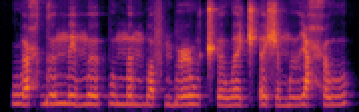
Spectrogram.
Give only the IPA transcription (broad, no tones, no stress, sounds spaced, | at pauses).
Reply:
w ɵ ħ ɡ ɵ m e m ɵ p u m ə m b ɒ f m b ə˞ w t͡ʃʼ ɵ w ə t͡ʃʼ ə ʃ ə m ɯ i̯ ħ u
